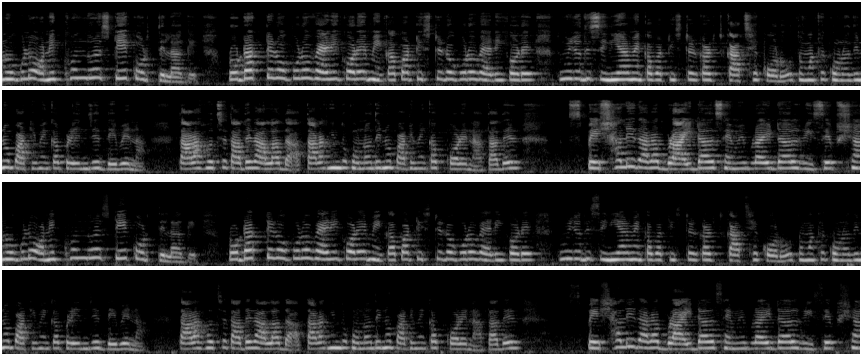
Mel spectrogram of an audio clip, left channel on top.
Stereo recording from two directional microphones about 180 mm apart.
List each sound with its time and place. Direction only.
0.0 s a woman's voice: 25° left (ahead or behind)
